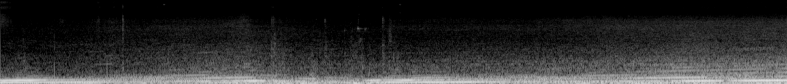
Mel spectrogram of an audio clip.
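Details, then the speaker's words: Toyota LandCruiser exhaust before fitting Pacemaker extractors, from clips of previous trips: a deep, even exhaust note rising and falling cleanly over several revs, with no popping, ticking or leak hiss. The exhaust sounds healthy. "I've just realized that I forgot to do a before shot for what the exhaust sounds like. So, I'll pop a couple clips up uh from previous trips. It sounds pretty much the same as it did then."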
